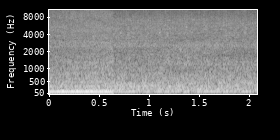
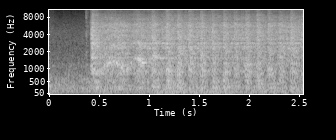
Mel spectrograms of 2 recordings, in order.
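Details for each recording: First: LS-swapped squarebody service truck started after work and left running to check the coolant gauge adapter: catches and settles into a steady, even low idle with no knocks, misses or ticks, sounding healthy. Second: LS-swapped squarebody service truck: cranks, sharp pop as it catches, then a lumpy but steady V8 idle; backfire on startup, cause unknown.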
